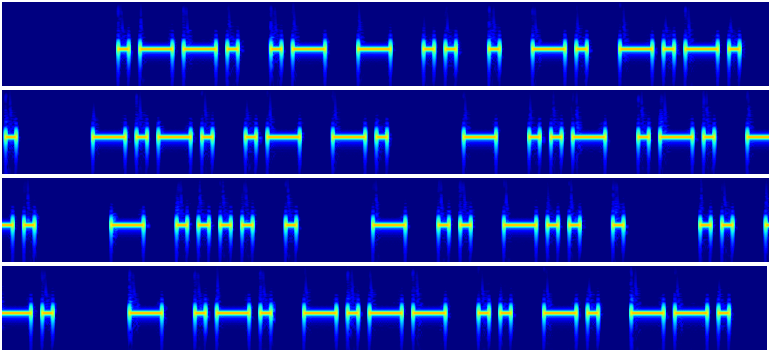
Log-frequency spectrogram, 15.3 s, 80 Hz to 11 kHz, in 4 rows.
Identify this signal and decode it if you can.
Morse code, heard as a keyed tone, about 22 wpm, 700 Hz. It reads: PATIENCE CAN TURN THE TIDE IN TRYING
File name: Difficult Sentences with Hints - 22wpm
